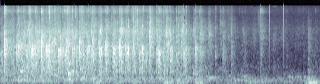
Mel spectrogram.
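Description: Audience applauding, starting suddenly as the music ends and dying away over the last couple of seconds.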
